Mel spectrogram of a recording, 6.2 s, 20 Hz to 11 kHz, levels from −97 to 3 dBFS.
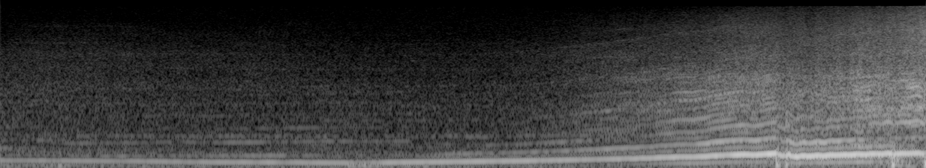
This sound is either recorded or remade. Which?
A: recorded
